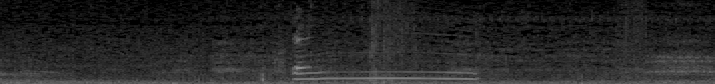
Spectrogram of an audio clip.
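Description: In the video game Crimson Desert, a cat lets out one long, clear meow with a slightly strained, wailing edge, heard alone over quiet background game ambience.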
